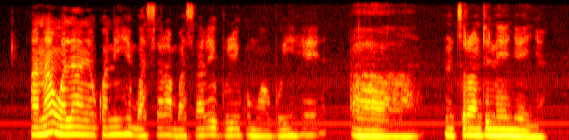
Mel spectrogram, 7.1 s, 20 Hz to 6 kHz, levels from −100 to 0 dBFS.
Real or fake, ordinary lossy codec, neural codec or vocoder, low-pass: real; none; none; 5.4 kHz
